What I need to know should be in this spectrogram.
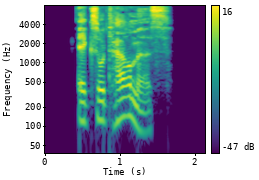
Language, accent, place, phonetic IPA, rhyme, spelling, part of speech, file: German, Germany, Berlin, [ɛksoˈtɛʁməs], -ɛʁməs, exothermes, adjective, De-exothermes.ogg
- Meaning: strong/mixed nominative/accusative neuter singular of exotherm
